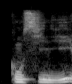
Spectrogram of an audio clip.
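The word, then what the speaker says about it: Concini: C'est que donc Catherine de Medici, c'est Consini ou Conchini, d'accord ? parce que peut-être certains Italiens ne seraient pas d'accord avec cette prononciation française.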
